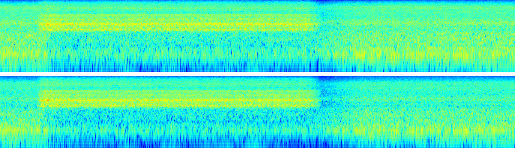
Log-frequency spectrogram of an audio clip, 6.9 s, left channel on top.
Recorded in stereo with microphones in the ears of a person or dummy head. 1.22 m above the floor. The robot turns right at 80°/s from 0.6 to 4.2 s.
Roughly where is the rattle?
No rattle in this recording.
